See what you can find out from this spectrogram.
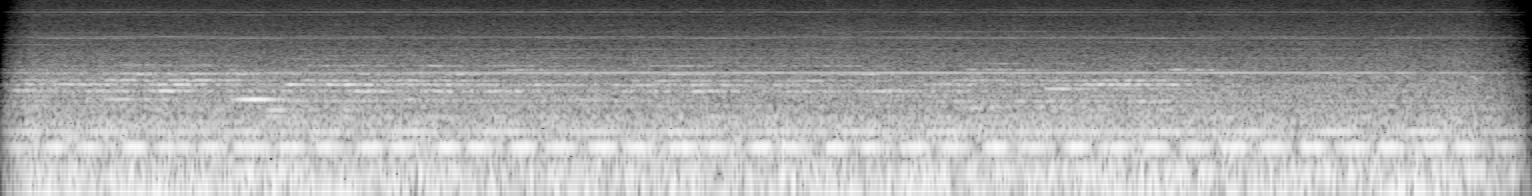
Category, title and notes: Soundscapes > Urban
Splott - Water Tower Electrical Hum Ice Cream Van - Splott Beach Costal Path
fieldrecording, splott, wales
